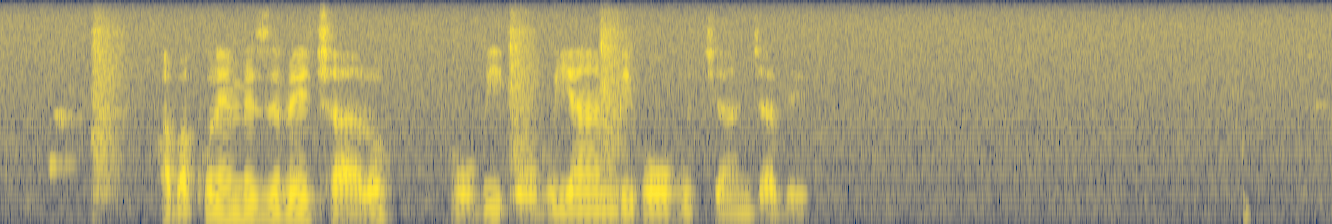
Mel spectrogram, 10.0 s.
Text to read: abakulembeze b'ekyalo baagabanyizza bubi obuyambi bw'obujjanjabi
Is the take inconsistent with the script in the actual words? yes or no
yes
